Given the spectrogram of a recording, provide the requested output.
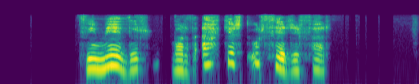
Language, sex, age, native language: Icelandic, female, 20-29, Icelandic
